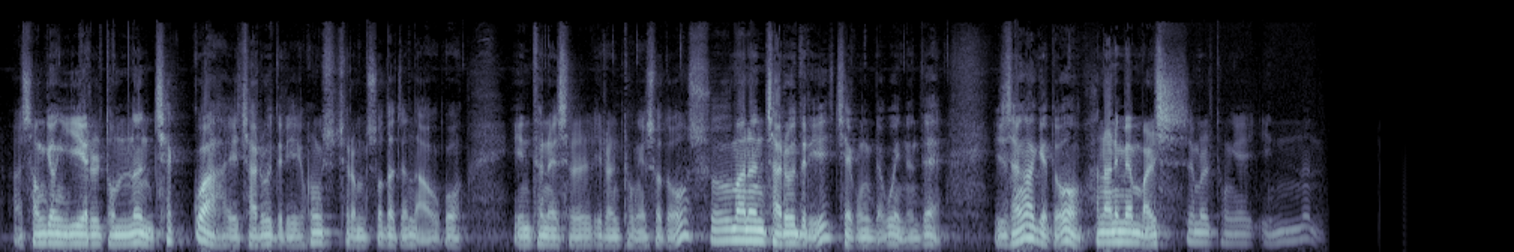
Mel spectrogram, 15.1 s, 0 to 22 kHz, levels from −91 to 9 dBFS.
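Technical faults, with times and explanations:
11.6 to 15.1 s, truncation distortion on a fade: the speech fades out through a stage that keeps too few bits and adds no dither, which fits 10-bit resolution, so the quiet waveform breaks into coarse steps and turns gritty, worst from 12.46 s to the end.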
